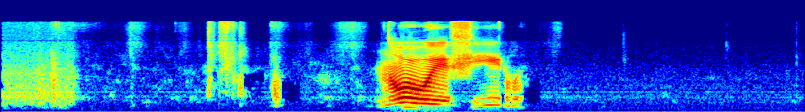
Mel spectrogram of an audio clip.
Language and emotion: Russian, sad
